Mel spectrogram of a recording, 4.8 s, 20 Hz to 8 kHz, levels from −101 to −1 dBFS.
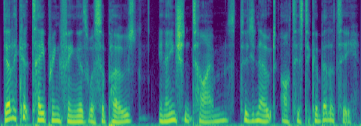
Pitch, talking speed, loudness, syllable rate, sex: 145 Hz, 150 wpm, -20 LUFS, 6.9 syllables/s, male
